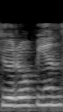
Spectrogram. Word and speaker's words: European: man next example European the word European starts with letter e which is a vowel but its pronunciation starts with j your European so a consonant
